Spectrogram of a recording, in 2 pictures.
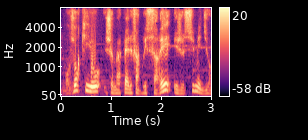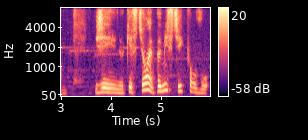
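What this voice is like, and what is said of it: Slight southern French accent. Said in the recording (French): “il a un petit accent du sud”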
